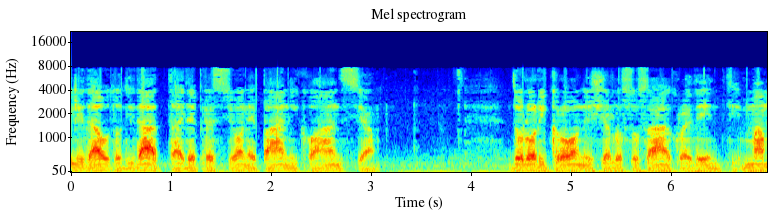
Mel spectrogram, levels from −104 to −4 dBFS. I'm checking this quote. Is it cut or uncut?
cut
